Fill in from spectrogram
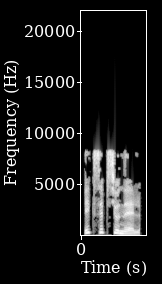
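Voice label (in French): "exceptionnel", French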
